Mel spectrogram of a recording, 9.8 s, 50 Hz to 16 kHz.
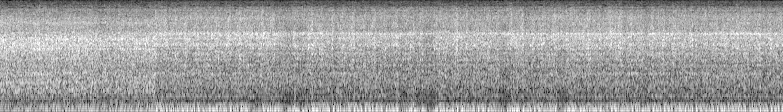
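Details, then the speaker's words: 1967 Buick GS340 at cold start: a low, uneven, lumpy idle. The owner says the engine is unhappy with its ignition system, and faulty ignition points were later found and replaced. The remanufactured carburetor's idle circuit was also not flowing correctly. "Cold start time. This thing is just not happy with that ignition system. It's alright. We'll take care of that freaking problem."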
